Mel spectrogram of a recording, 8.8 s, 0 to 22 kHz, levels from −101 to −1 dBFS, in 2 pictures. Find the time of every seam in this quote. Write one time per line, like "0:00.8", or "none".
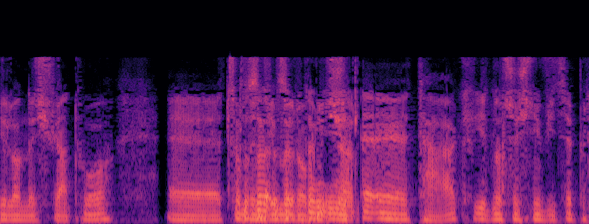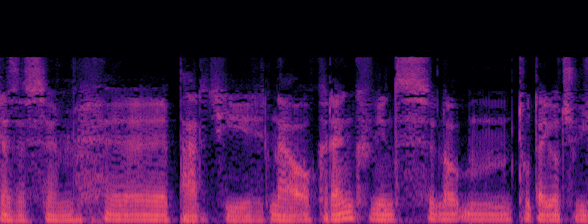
0:02.7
